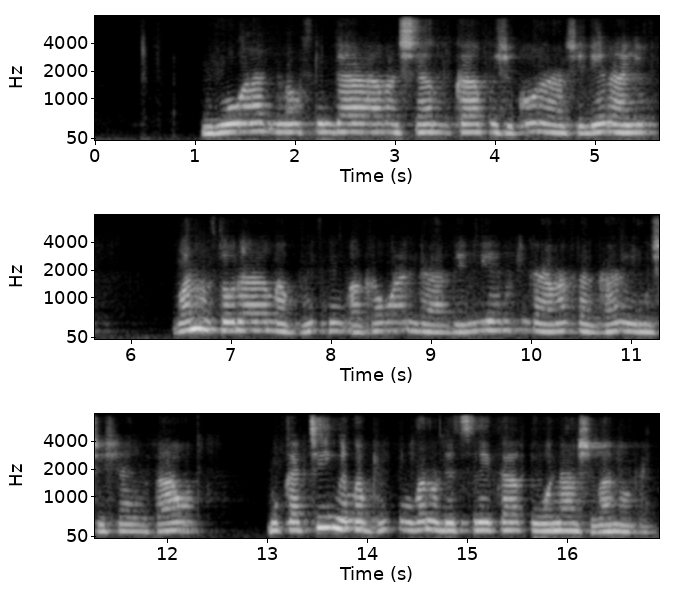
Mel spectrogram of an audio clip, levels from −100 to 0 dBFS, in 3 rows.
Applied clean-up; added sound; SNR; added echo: neural mask model DeepFilterNet 3.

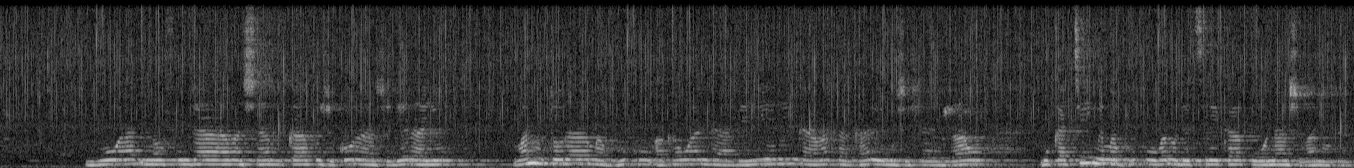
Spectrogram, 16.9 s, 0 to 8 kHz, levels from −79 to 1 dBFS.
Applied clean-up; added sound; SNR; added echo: none; Rain; 17 dB; reverberation time 1.9 s.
